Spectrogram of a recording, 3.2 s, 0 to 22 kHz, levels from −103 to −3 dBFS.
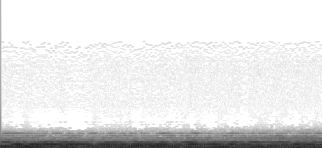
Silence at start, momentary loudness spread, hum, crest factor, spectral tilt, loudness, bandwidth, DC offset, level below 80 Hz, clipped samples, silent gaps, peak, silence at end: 0 s; 3 LU; none; 12 dB; -14 dB/octave; -22 LUFS; 2.9 kHz; under 0.1%; -42 dBFS; under 0.1%; none; -8 dBFS; 0 s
